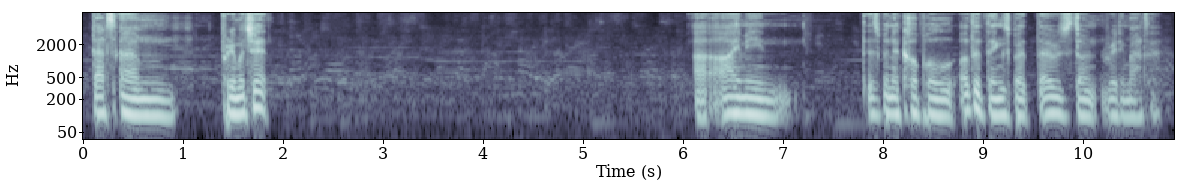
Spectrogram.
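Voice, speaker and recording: Male actor as bashful best friend, romance ASMR, lowish pitch, breathy husky tone, evasive, intimate conversational delivery. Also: mellow, lightly acted. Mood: flustered, evasive. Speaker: audio roleplay performer.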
